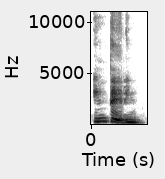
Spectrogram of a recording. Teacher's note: a palavra ínterim apresenta erro de prosódia quando pronunciada como oxítona, que aí a pronúncia seria interim.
